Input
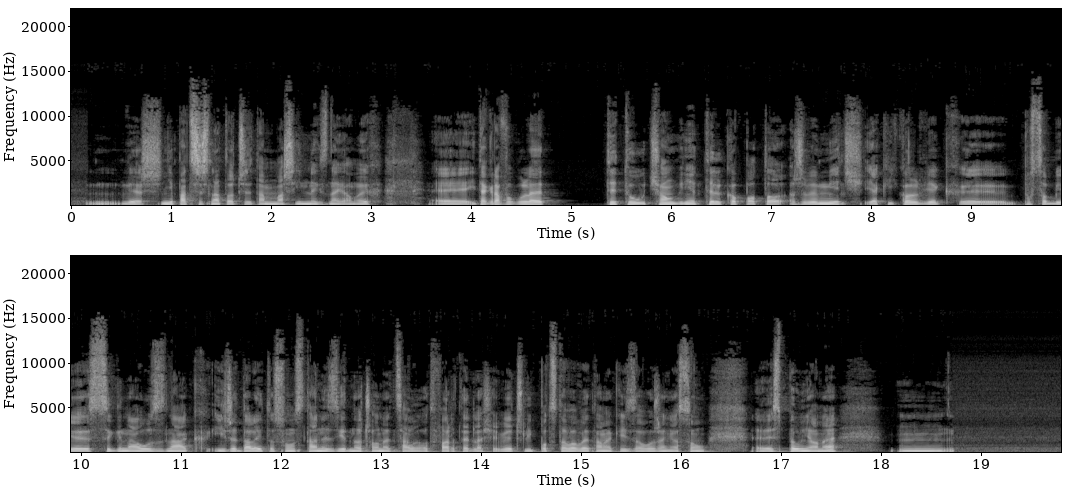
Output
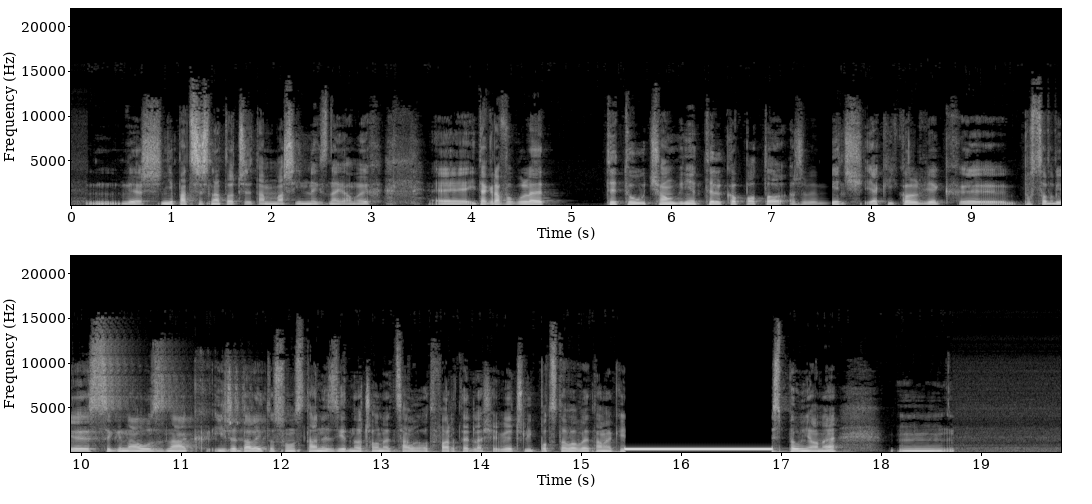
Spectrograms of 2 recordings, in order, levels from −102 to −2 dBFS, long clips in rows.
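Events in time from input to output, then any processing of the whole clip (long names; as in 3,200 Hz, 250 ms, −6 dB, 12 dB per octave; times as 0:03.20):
0:01.60–0:03.09: parametric band 100 Hz −7 dB 1.5 octaves
0:07.07–0:07.61: fade out and dull
0:09.69–0:11.85: feedback echo with a high-pass in the loop 72 ms, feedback 48%, high-pass 1,000 Hz, level −10 dB
0:15.43–0:16.91: beep over 382 Hz −16.5 dBFS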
